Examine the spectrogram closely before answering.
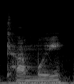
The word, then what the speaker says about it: Kamui: Kamui is pronounced two syllables like Kamui. Oh yeah, see now, like oui. Yeah, it's like French, like oui. Or is it German? No, French, like, yeah, like oui.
